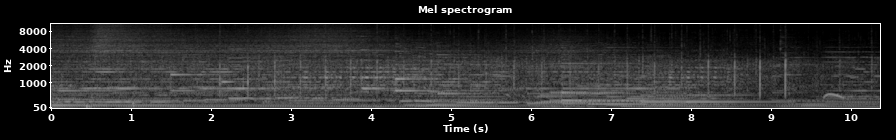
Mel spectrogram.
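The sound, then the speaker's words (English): An audience claps hands in a steady, sustained wash of applause, blended with ongoing music and scattered voices throughout. “I wonder right now, can you clap your hands like you believe we're able in this house?”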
